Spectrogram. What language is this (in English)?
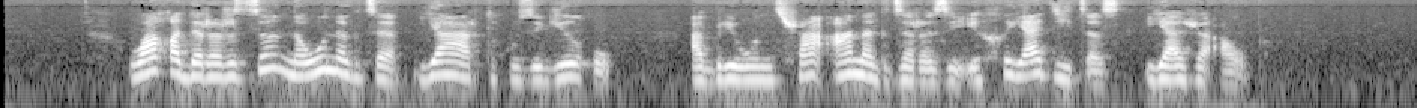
Abkhazian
